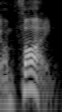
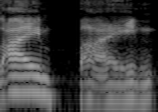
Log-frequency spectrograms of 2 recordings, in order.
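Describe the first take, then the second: First: It sounds relaxed and genuinely okay. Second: It sounds strained and clearly in pain.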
